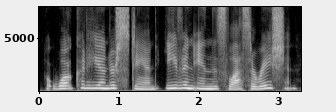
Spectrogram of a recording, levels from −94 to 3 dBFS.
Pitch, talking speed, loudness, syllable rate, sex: 255 Hz, 165 wpm, -14 LUFS, 4.8 syllables/s, female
